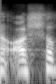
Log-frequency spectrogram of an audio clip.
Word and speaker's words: অশ্ব: আবার কখনো তাকে উচ্চারণ করতেই হয় না, যেমন দেখেন অশ্ব বললাম, বফলার উচ্চারণ আছে, ডাবল হয়েছে।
